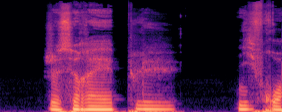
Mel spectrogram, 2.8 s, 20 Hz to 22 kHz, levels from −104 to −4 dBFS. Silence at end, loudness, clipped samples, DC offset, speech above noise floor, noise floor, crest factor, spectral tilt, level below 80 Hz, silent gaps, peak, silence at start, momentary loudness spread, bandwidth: 0 s; -25 LUFS; under 0.1%; under 0.1%; 51 dB; -74 dBFS; 14 dB; -6 dB/octave; -36 dBFS; none; -10 dBFS; 0.45 s; 9 LU; 19.5 kHz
